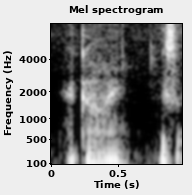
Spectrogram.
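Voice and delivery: hushed and breathless, voice dropping away; whispered dread. Real, not acted. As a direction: whisper it as if he might still hear. Dread recalling the man.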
